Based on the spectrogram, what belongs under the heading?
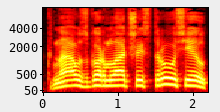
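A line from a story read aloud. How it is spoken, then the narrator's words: Shouting. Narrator (Russian): кричали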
